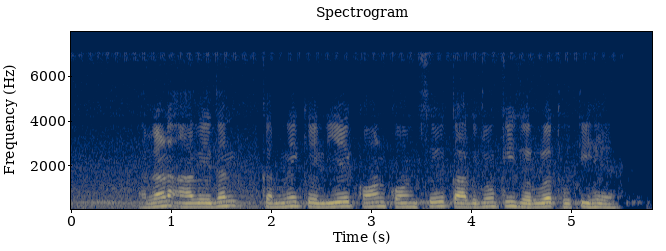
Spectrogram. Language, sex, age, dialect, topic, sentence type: Hindi, male, 25-30, Kanauji Braj Bhasha, banking, question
